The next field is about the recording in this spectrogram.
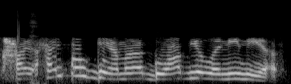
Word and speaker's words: hypogammaglobulinemia: It's an immunodeficiency that I have called hypogammaglobulinemia, which I've had to practice pronouncing a lot. – What's the last word? Globulinemia? – Hypogammaglobulinemia.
